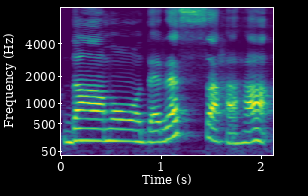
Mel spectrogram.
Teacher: വിസർഗം കഴിഞ്ഞിട്ട് സ വന്നതുകൊണ്ട് അവിടെ സ ഇരട്ടിച്ചു ചൊല്ലണം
